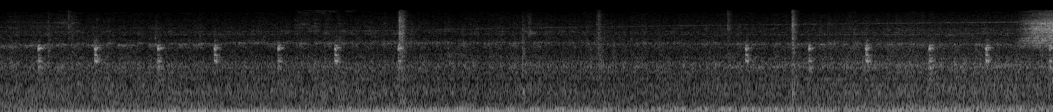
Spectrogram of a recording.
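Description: Heavy truck engine rumbling steadily up close as the rig rolls slowly into a parking lot, with faint periodic ticking clicks over the low drone.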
